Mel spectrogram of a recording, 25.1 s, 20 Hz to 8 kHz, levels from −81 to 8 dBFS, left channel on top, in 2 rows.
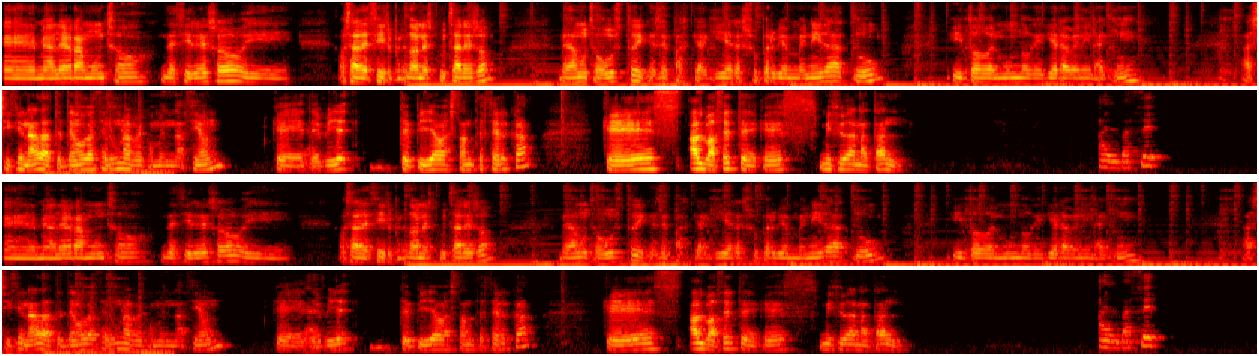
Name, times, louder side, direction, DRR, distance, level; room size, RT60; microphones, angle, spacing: voice 1, 0.0-2.9 3.4-4.9 5.6-8.8 9.5-11.4 12.4-14.8 15.3-16.0 16.5-17.8 18.1-18.2 18.6-21.5, left 6 dB, 70° left, 0.4 m, -29 dB
sound 1, 4.0-14.2, equal, 50° left, 0.8 m, -42 dB
voice 2, 15.3-16.4 23.5-24.1, right 1 dB, 10° right, 0.3 m, -39 dB
6.3 x 2.1 x 2.3 m
head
